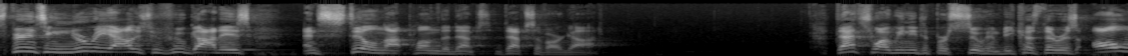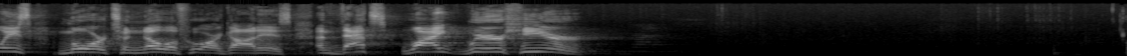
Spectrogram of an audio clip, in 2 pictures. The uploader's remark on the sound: Sermons and workshops delivered at the 2023 Thee Generation Youth Summit at Falls Baptist Church in Menomonee Falls, WI.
